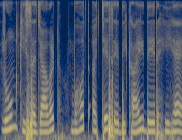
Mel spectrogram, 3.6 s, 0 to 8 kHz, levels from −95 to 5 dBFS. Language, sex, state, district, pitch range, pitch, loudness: Hindi, female, Himachal Pradesh, Shimla, 190-230 Hz, 200 Hz, -22 LUFS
